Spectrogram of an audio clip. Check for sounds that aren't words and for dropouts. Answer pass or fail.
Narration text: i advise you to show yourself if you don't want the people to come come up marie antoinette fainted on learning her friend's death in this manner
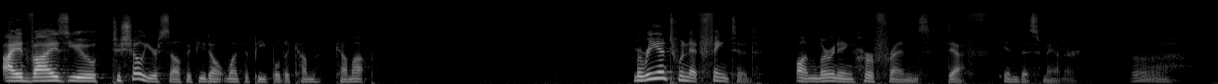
fail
